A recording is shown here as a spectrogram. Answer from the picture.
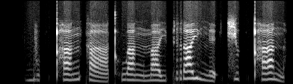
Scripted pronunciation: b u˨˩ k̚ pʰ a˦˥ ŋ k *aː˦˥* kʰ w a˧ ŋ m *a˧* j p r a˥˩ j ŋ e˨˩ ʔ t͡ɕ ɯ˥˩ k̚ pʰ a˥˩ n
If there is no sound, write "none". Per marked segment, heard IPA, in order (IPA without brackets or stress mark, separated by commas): aː˩˦, a˧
